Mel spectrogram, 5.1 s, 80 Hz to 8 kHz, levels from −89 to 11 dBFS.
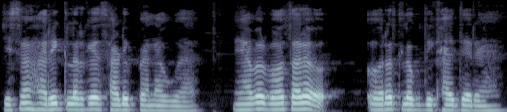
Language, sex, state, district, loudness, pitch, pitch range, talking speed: Hindi, male, Jharkhand, Palamu, -15 LUFS, 150 Hz, 135-155 Hz, 210 wpm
